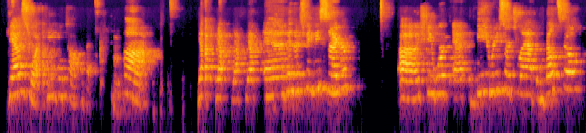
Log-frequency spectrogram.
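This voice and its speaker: Speaking very slowly in a high pitch with ordinary pitch variation, a woman's voice swings widely in loudness amid audible room echo. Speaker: beekeeping association regional director. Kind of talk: club meeting announcement. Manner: animated.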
